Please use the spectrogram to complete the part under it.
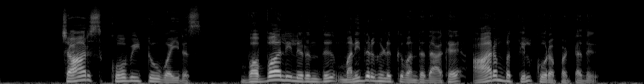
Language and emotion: Tamil, neutral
